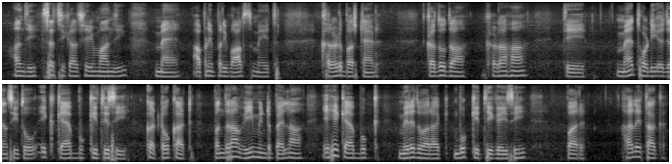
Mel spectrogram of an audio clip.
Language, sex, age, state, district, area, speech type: Punjabi, male, 18-30, Punjab, Mohali, urban, spontaneous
